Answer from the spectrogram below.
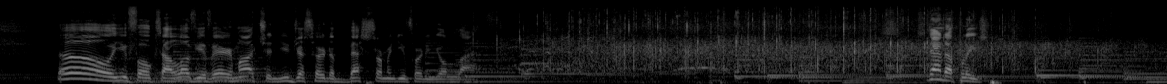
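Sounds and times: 
speech: 0.6 - 5.1, 9.3 - 10.5
audience clapping: 4.7 - 11.6.

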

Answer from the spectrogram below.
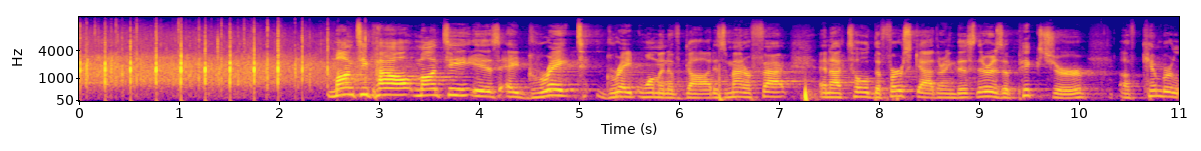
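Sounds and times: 
audience applause: 0.0 - 3.0
speech: 2.5 - 10.9.

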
